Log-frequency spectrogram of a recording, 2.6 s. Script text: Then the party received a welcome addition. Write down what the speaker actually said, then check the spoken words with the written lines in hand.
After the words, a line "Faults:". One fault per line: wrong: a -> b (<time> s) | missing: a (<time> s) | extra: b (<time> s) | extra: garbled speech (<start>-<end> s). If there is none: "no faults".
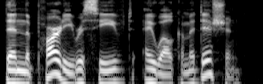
Then the party received a welcome addition.
Faults:
no faults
